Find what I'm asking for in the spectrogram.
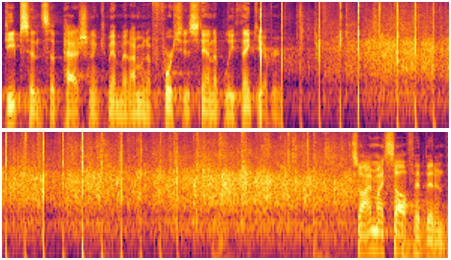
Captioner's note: applause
